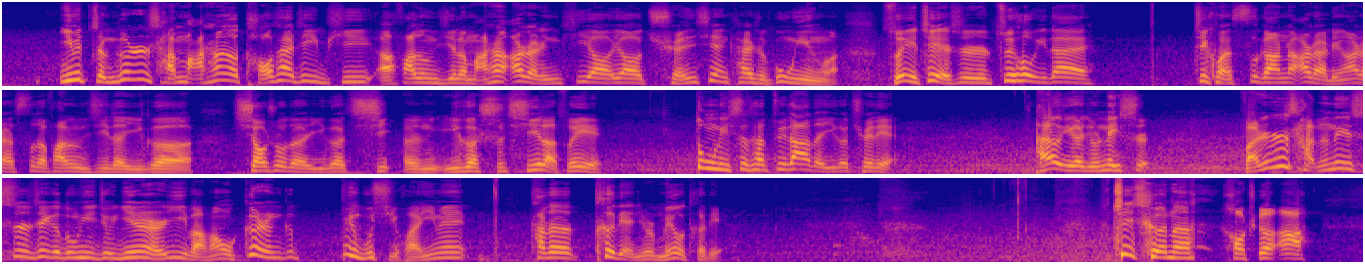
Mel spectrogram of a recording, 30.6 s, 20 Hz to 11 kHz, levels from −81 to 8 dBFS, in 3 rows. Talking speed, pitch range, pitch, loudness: 270 characters per minute, 155-215 Hz, 190 Hz, -17 LUFS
